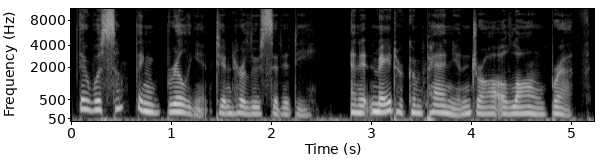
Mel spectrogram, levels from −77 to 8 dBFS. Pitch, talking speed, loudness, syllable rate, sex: 165 Hz, 185 wpm, -20 LUFS, 5.3 syllables/s, female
